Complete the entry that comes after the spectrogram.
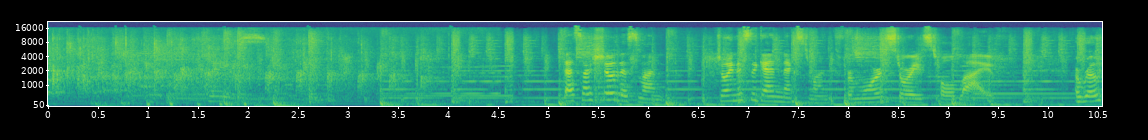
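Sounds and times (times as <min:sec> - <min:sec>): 
audience applause: 0:00.0 - 0:04.0
speech: 0:05.2 - 0:09.6, 0:10.3 - 0:10.5.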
